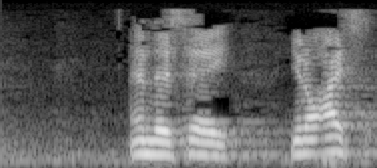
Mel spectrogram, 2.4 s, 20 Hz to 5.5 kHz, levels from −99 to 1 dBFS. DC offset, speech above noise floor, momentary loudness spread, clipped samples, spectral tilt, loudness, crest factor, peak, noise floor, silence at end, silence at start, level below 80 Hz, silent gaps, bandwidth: under 0.1%; 28 dB; 8 LU; under 0.1%; -9 dB/octave; -18 LUFS; 18 dB; -2 dBFS; -44 dBFS; 0 s; 0.8 s; -52 dBFS; none; 5 kHz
